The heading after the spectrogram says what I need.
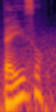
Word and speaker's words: Basel: Technically both are correct. If you're from the French-speaking side of Switzerland, it's pronounced Basel, and if you're from the German-speaking sound, it's pronounced Basel.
